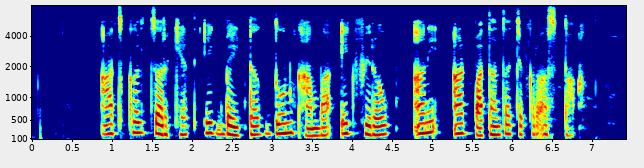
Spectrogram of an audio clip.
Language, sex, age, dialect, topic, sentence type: Marathi, female, 25-30, Southern Konkan, agriculture, statement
